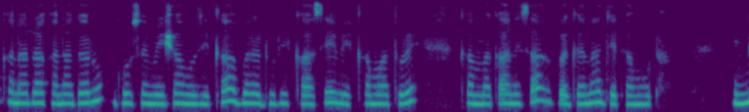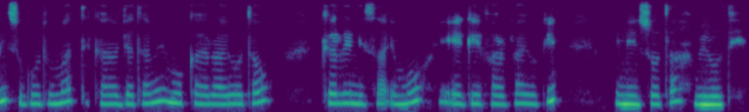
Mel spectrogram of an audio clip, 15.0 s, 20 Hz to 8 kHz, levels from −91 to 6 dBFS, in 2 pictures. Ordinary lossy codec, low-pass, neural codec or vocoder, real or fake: Opus, 32 kbps; 7.2 kHz; none; real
